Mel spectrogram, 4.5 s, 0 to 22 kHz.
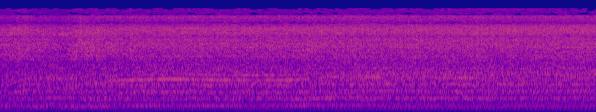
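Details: Kohler CV25S V-twin on an older Ferris mower, running after lifter and rocker reassembly, before warm-up and oil change: steady, even run at constant speed with no knocks or misses, just a smooth hum. Normal running.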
